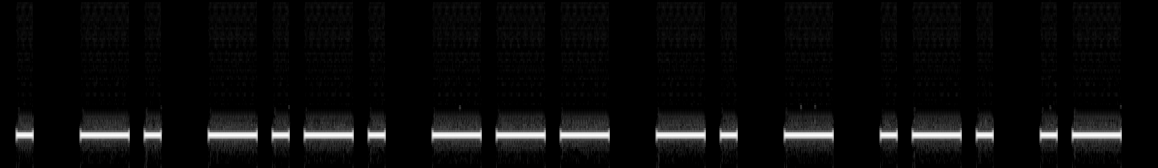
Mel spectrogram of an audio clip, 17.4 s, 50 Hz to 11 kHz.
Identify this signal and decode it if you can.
Morse code, heard as a keyed tone, about 5 wpm, 600 Hz. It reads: ENCONTRA
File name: CW / 5PPM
